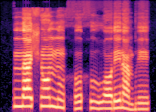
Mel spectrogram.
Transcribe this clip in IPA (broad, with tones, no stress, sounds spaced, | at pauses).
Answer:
n a˦ ʃ ɔ̃˦ n ũ˦˨ h o˨˦ h u˦˨ w ɔ˧ ɾ e˦ ɾ ã˦˨ b e˧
